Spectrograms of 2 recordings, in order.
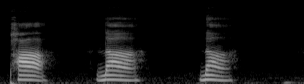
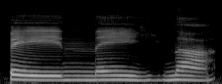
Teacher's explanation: Korean, you take off all that nosey sound. It's just like clean.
